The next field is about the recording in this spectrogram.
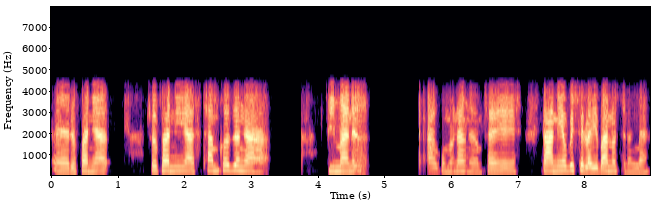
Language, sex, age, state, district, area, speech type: Bodo, female, 18-30, Assam, Kokrajhar, rural, conversation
